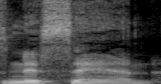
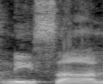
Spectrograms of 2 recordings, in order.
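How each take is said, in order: First: Nissan as "nih-SAN"; flat a as in "can" in Nissan; new pronunciation. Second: Nissan as "NEE-sahn"; broad ah in the end of Nissan; old pronunciation. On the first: Mocking the film's rebrand, Nissan as "nih-SAN". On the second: Mocking the film's rebrand, Nissan as "nee-SAHN". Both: Retold or imitated. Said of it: "It's not Nissan anymore".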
